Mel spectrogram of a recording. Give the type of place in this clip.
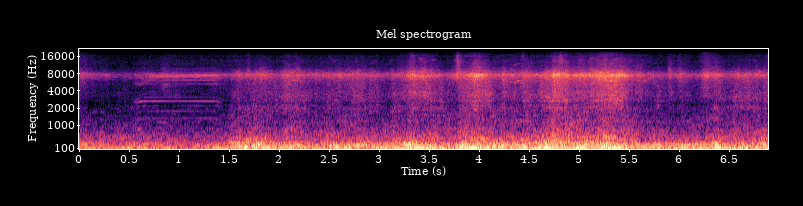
bus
